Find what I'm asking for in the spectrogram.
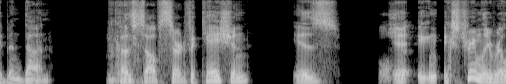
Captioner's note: snorts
